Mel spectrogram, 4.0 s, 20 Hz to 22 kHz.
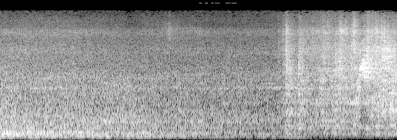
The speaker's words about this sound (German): Vorsicht, Bahnsteig 2, Zug 1949, Bahnhofsrestauration, fährt ein.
